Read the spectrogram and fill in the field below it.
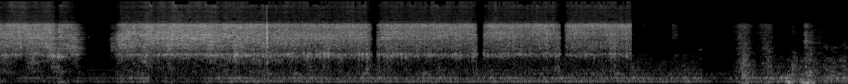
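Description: A 1200-grit silicon carbide whetstone rubbed across a flat lapping plate, a steady loud gritty scraping in long strokes with brief pauses, then fading to quiet handling noises.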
